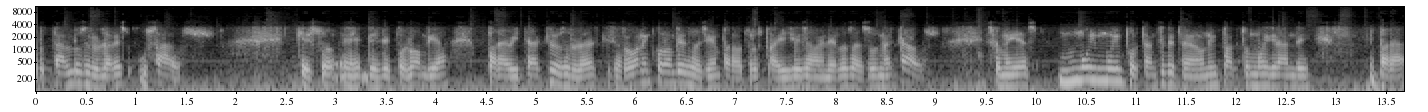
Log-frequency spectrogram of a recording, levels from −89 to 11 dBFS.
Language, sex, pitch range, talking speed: Spanish, male, 120-150 Hz, 175 wpm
